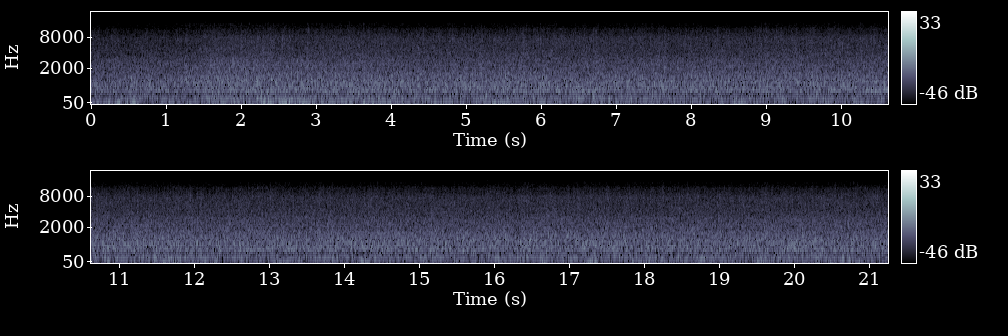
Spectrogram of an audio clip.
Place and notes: Březinovy sady, Jihlava, Česko - plameňáci v noci
zoo pozdě večer, občas se ozve nějaká šelma, ale hlavně plameňáci nemůžou usnout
